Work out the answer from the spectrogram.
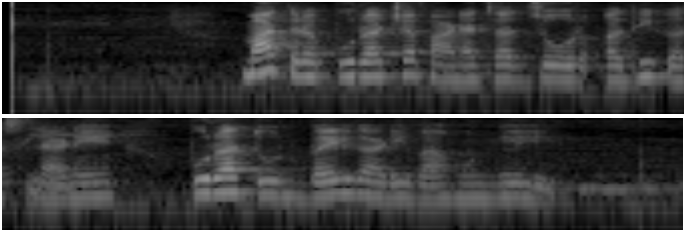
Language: Marathi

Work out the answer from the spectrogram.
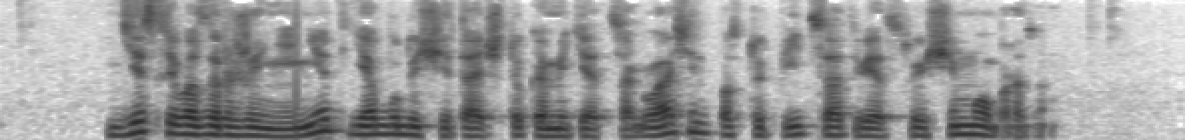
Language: Russian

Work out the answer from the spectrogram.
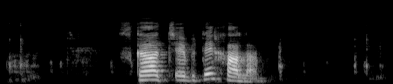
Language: Svan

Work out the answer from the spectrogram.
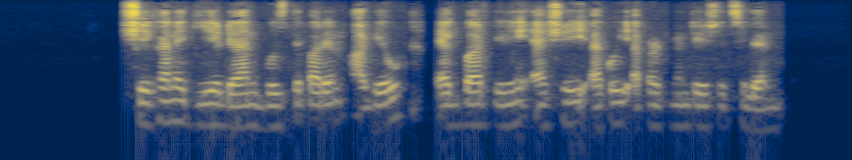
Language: Bangla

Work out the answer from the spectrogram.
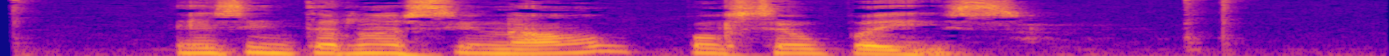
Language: Catalan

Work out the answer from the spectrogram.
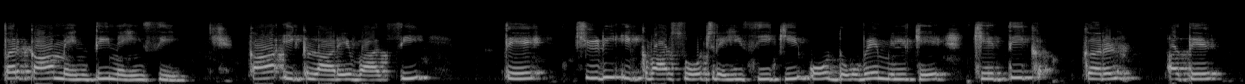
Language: Punjabi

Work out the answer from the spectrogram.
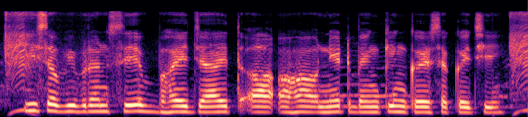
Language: Maithili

